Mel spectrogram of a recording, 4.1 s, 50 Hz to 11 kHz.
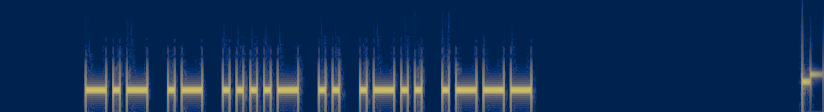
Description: Morse code, heard as a keyed tone, about 34 wpm, 700 Hz. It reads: KA4ILJ
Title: USA Call Signs 35wpm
